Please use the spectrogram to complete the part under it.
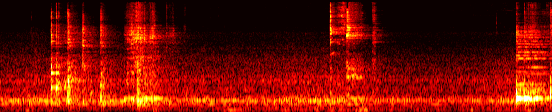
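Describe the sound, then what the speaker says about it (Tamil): Mutton intestines stirred with ginger-garlic paste in a pressure cooker, the spoon clanking and scraping against the metal pot in a few sharp bursts separated by quieter sizzling pauses. "இது ஒரு கிளறி விட்டுலாமுங்க"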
